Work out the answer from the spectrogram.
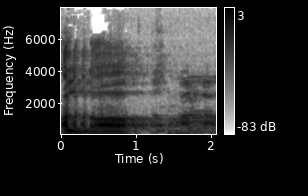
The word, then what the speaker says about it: اللہ: رب کا، ہمارے پروردگار اللہ۔ بعض لوگ اللہ کہتے ہیں، اللہ تلفظ غلط ہے، یہ آخر کے اندر جو ہا ہے نا، اللہ ایک ہی آواز آخر میں آنی چاہیے۔ تو رب کریم کا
